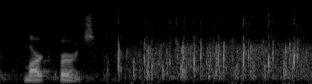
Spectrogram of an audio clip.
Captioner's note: applause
